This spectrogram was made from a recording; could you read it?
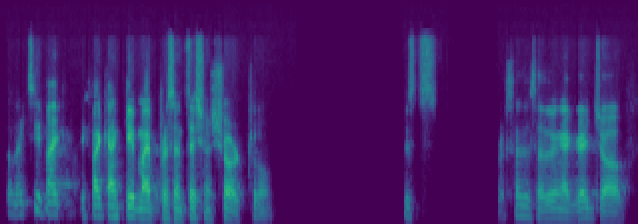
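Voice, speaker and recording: A man's voice: mid-range voice, expressive, moderate pace, no echo. Hesitant man presenting at a conference. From Ecuador. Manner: hesitant, many fillers and restarts. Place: conference room.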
